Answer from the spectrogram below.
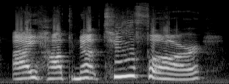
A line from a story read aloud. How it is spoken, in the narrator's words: I shouted angrily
